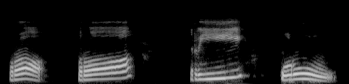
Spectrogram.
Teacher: untuk getaran dari huruf ro ini hanya cukup sekali ya. Jadi sekali aja getarannya, tidak terlalu banyak ya. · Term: takrirnya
